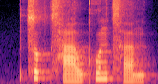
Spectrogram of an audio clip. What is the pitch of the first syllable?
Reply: high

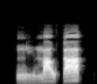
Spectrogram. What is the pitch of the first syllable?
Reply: low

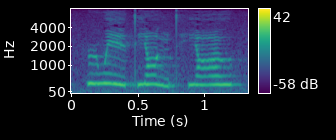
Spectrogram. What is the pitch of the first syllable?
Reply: falling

